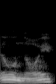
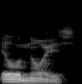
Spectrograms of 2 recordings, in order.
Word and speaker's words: Illinois: people that aren't from Illinois pronounced the s in Illinois it's crazy like my dad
